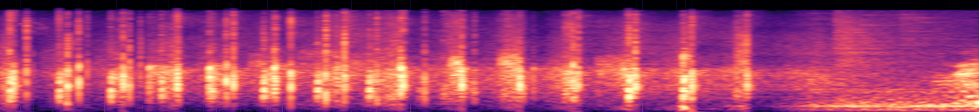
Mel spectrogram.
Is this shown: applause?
yes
